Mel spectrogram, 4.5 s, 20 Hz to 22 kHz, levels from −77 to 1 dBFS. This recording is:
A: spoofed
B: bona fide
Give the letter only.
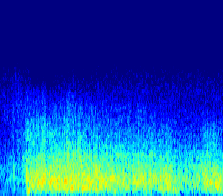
A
